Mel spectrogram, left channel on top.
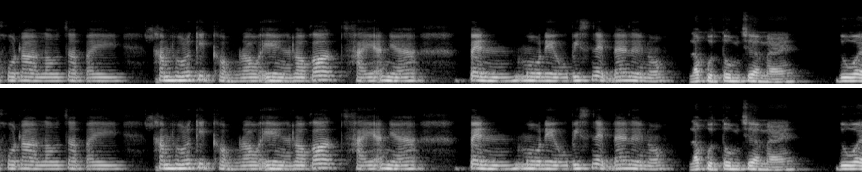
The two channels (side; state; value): both; identical; correlation 1.00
